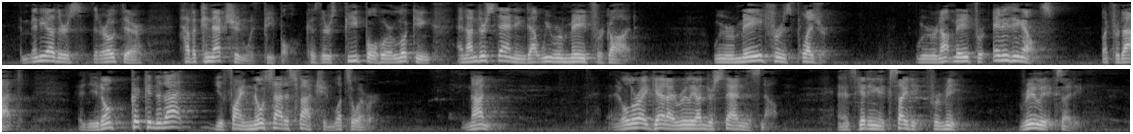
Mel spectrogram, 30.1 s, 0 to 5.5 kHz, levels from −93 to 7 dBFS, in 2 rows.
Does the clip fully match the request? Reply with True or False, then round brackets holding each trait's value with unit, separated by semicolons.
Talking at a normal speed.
True (145 wpm)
